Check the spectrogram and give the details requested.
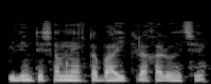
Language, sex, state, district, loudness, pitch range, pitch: Bengali, male, West Bengal, Paschim Medinipur, -22 LUFS, 95-100 Hz, 100 Hz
